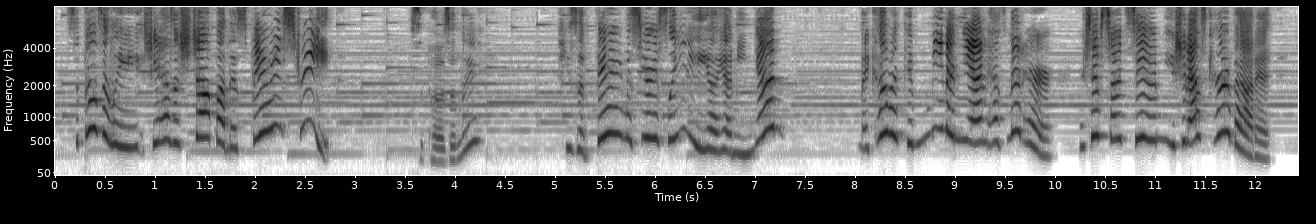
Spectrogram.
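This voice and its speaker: Clear music plays in the background as a woman performs a put-on character voice, squeaky, bubbly and extremely high-pitched, with long, frequent pauses. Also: moderate pace. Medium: virtual streamer. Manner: cutesy, bubbly, ends lines with nyan.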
